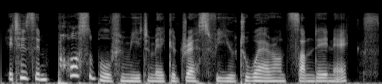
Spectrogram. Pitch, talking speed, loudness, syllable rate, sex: 175 Hz, 250 wpm, -18 LUFS, 5.6 syllables/s, female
